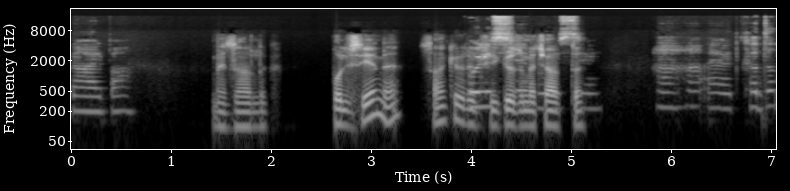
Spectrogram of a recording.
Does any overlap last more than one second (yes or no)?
yes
